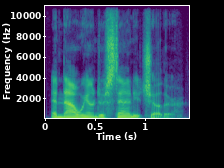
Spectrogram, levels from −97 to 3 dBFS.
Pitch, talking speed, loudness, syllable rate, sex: 105 Hz, 250 wpm, -18 LUFS, 6.9 syllables/s, male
